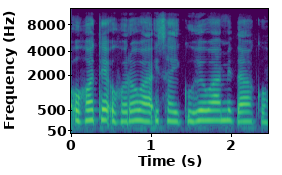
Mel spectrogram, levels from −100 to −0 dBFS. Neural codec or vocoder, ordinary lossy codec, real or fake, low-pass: none; none; real; 10.8 kHz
